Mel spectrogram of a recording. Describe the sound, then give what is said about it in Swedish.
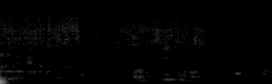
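A tap runs steadily, a continuous bright hiss of flowing water that dips briefly near the end before resuming, with faint low murmuring in the background. “Ja, jag spolar.”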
